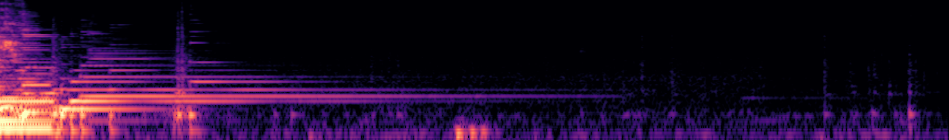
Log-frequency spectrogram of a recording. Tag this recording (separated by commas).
Acoustic guitar, Music, Guitar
